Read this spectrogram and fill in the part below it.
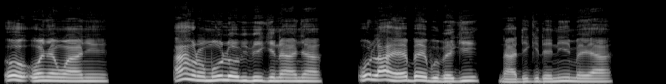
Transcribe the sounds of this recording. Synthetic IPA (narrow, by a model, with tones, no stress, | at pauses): oː˦˨ʔo˦ɲe˦ŋʷa˨ɲɪ˦ | a˦ɦʊ˨ɾʊ˨m̩˦ʊ˦lo˦bi˦bi˦ɡɪ˨na˦ɲa˦ | ʊ˦la˦ɦe˨e˦be˦e˨ɡ͡bu˨be˨ɡɪ˦na̰˨dɪ˦ɡɪ˨de˨ni˦me˦ja˦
